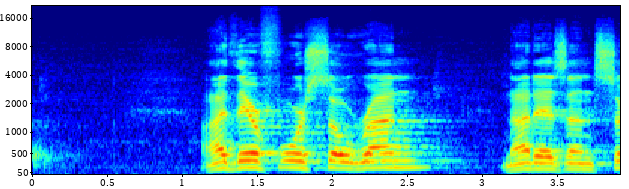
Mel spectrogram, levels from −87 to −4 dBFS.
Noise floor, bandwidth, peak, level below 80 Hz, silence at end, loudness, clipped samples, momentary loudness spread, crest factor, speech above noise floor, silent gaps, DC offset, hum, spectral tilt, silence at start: -61 dBFS; 17.5 kHz; -8 dBFS; -74 dBFS; 0 s; -24 LUFS; under 0.1%; 16 LU; 18 dB; 37 dB; none; under 0.1%; none; -4 dB/octave; 0 s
